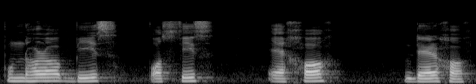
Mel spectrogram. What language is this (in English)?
Assamese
